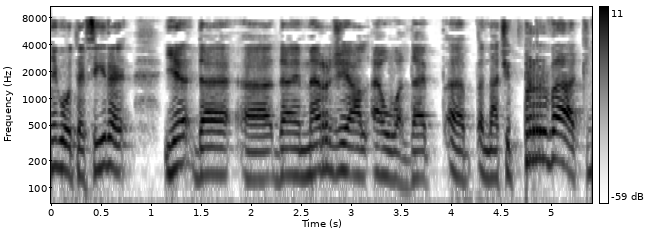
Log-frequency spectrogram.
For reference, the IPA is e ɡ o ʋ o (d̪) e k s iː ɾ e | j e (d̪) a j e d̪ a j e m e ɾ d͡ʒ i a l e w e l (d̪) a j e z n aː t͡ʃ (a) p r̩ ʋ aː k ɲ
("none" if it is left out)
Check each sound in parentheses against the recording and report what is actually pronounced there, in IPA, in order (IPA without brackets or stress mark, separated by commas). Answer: t̪, d̪, d̪, i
